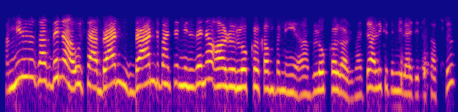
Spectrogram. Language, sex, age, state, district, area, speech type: Nepali, female, 30-45, West Bengal, Kalimpong, rural, conversation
